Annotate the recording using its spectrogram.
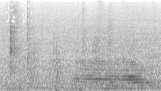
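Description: A man's long, drawn-out 'uhh' of hesitation, held on one steady pitch through the second half. It comes just after a brief rustle of paper.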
